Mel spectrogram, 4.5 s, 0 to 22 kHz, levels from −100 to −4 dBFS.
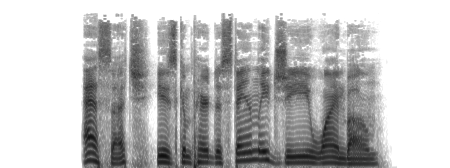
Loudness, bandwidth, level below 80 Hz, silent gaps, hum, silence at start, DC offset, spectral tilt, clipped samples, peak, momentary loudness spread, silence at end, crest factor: -18 LUFS; 15 kHz; -42 dBFS; none; none; 0.85 s; under 0.1%; -4.5 dB/octave; under 0.1%; -2 dBFS; 5 LU; 0.7 s; 18 dB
